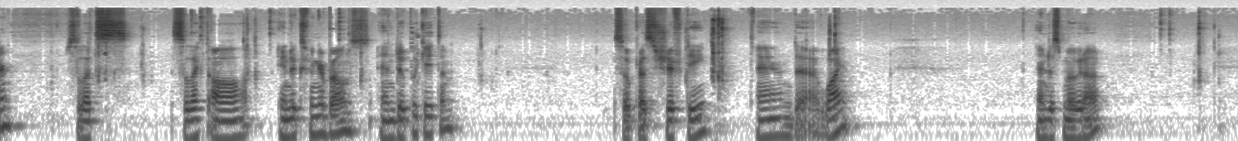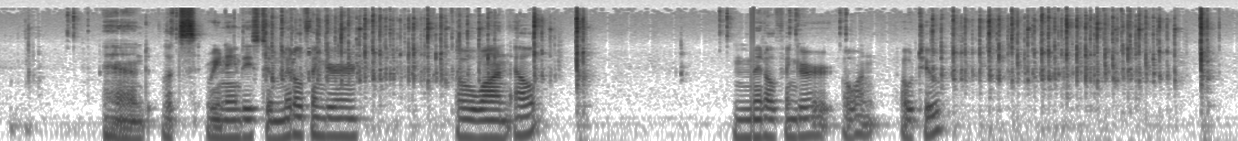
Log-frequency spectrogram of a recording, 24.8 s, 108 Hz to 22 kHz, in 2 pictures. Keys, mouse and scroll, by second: 1.0 z, 2.5 b, 7.1 d, 8.3 y, 15.0-17.7 typing, 18.1 Return, 21.4-23.9 typing, 24.4 Return.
